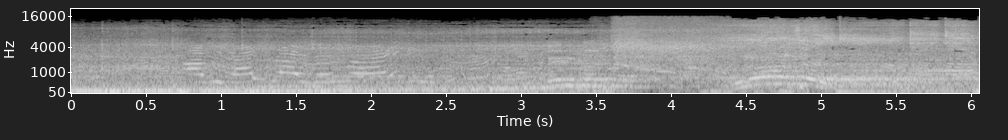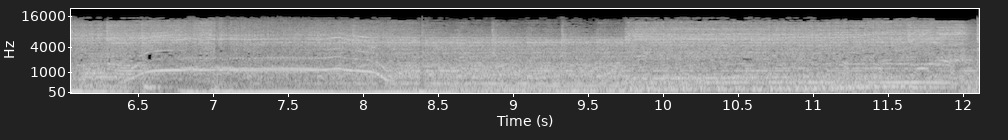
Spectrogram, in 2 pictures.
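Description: Dance music with a steady beat plays under a crowd talking and cheering, with whoops and one long held shout about halfway through.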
